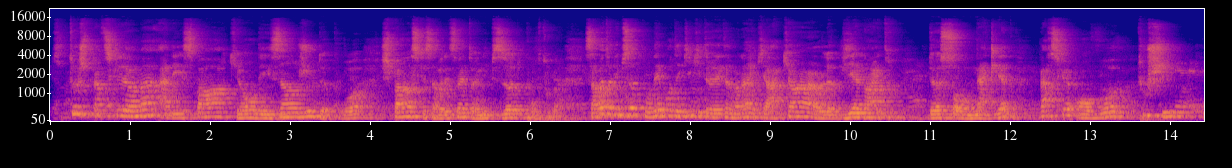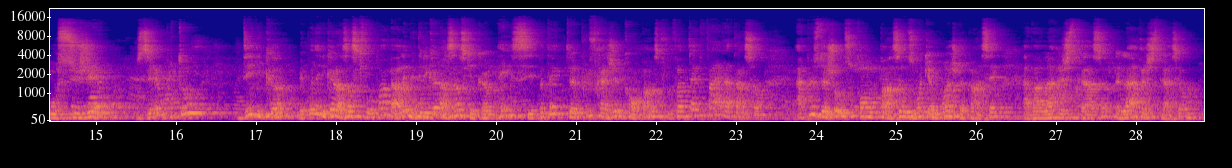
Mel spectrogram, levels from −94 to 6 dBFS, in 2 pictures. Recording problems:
off-mic speech; far
room echo; noticeable; dies away in 0.8 s
chatter from many people; noticeable; throughout; 15 dB below the speech

